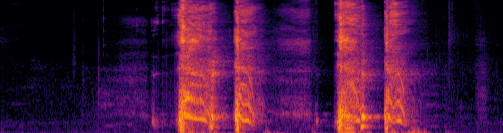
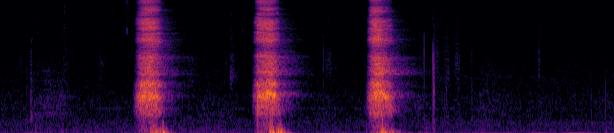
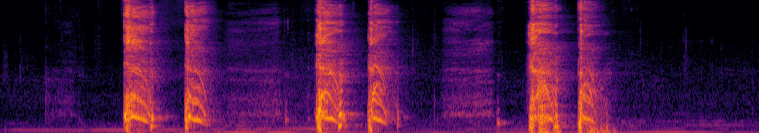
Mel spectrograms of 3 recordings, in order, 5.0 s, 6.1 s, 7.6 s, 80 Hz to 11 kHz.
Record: {"cough_length": "5.0 s", "cough_amplitude": 18633, "cough_signal_mean_std_ratio": 0.37, "exhalation_length": "6.1 s", "exhalation_amplitude": 3560, "exhalation_signal_mean_std_ratio": 0.32, "three_cough_length": "7.6 s", "three_cough_amplitude": 16493, "three_cough_signal_mean_std_ratio": 0.38, "survey_phase": "alpha (2021-03-01 to 2021-08-12)", "age": "45-64", "gender": "Male", "wearing_mask": "No", "symptom_cough_any": true, "symptom_fatigue": true, "symptom_change_to_sense_of_smell_or_taste": true, "symptom_loss_of_taste": true, "symptom_onset": "6 days", "smoker_status": "Never smoked", "respiratory_condition_asthma": false, "respiratory_condition_other": false, "recruitment_source": "Test and Trace", "submission_delay": "2 days", "covid_test_result": "Positive", "covid_test_method": "RT-qPCR", "covid_ct_value": 19.9, "covid_ct_gene": "ORF1ab gene"}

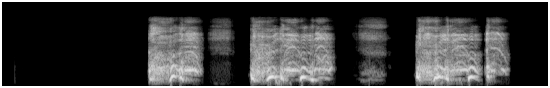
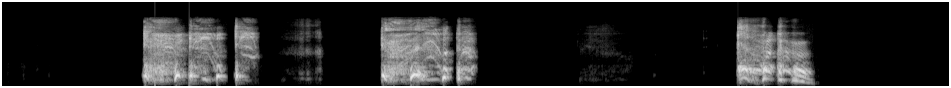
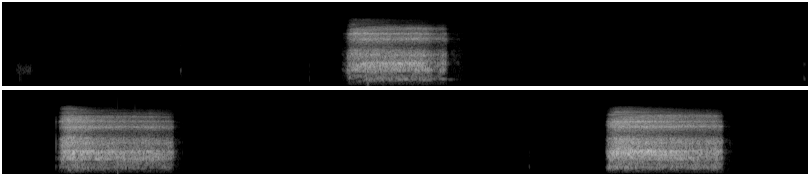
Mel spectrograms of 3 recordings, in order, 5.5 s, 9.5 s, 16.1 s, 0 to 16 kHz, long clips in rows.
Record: {"cough_length": "5.5 s", "cough_amplitude": 29162, "cough_signal_mean_std_ratio": 0.55, "three_cough_length": "9.5 s", "three_cough_amplitude": 32767, "three_cough_signal_mean_std_ratio": 0.4, "exhalation_length": "16.1 s", "exhalation_amplitude": 8215, "exhalation_signal_mean_std_ratio": 0.35, "survey_phase": "beta (2021-08-13 to 2022-03-07)", "age": "18-44", "gender": "Female", "wearing_mask": "No", "symptom_none": true, "smoker_status": "Never smoked", "respiratory_condition_asthma": false, "respiratory_condition_other": false, "recruitment_source": "REACT", "submission_delay": "2 days", "covid_test_result": "Negative", "covid_test_method": "RT-qPCR", "influenza_a_test_result": "Unknown/Void", "influenza_b_test_result": "Unknown/Void"}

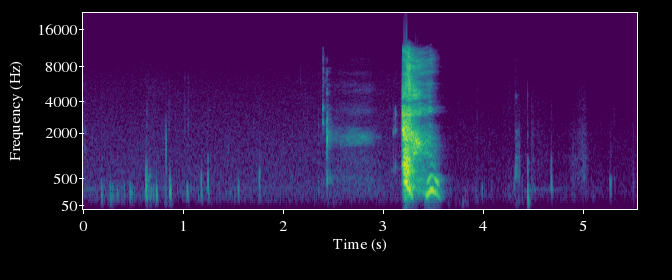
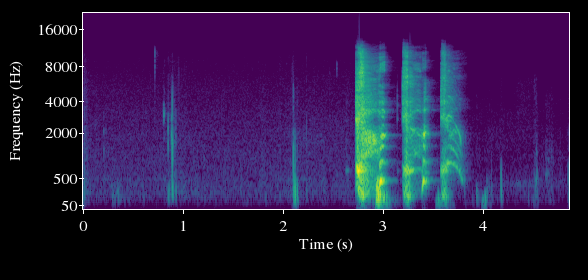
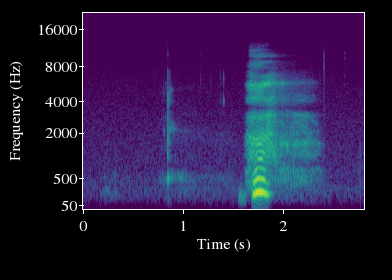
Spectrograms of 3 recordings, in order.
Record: {"cough_length": "5.5 s", "cough_amplitude": 30440, "cough_signal_mean_std_ratio": 0.16, "three_cough_length": "4.9 s", "three_cough_amplitude": 26499, "three_cough_signal_mean_std_ratio": 0.23, "exhalation_length": "2.8 s", "exhalation_amplitude": 8358, "exhalation_signal_mean_std_ratio": 0.24, "survey_phase": "beta (2021-08-13 to 2022-03-07)", "age": "18-44", "gender": "Female", "wearing_mask": "No", "symptom_cough_any": true, "symptom_runny_or_blocked_nose": true, "symptom_shortness_of_breath": true, "symptom_sore_throat": true, "symptom_fatigue": true, "symptom_headache": true, "symptom_change_to_sense_of_smell_or_taste": true, "symptom_loss_of_taste": true, "symptom_other": true, "symptom_onset": "4 days", "smoker_status": "Never smoked", "respiratory_condition_asthma": false, "respiratory_condition_other": false, "recruitment_source": "Test and Trace", "submission_delay": "1 day", "covid_test_result": "Positive", "covid_test_method": "RT-qPCR", "covid_ct_value": 16.0, "covid_ct_gene": "ORF1ab gene", "covid_ct_mean": 16.4, "covid_viral_load": "4100000 copies/ml", "covid_viral_load_category": "High viral load (>1M copies/ml)"}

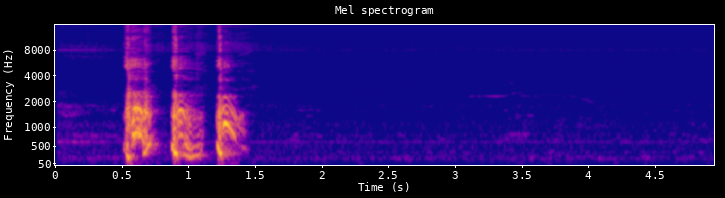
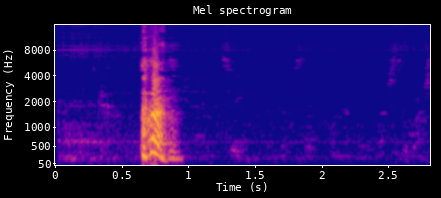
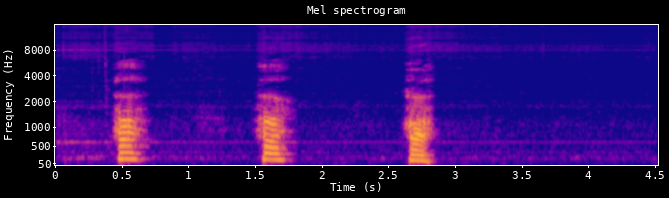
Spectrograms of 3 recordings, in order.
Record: {"three_cough_length": "4.9 s", "three_cough_amplitude": 28859, "three_cough_signal_mean_std_ratio": 0.26, "cough_length": "2.8 s", "cough_amplitude": 32767, "cough_signal_mean_std_ratio": 0.21, "exhalation_length": "4.5 s", "exhalation_amplitude": 29097, "exhalation_signal_mean_std_ratio": 0.28, "survey_phase": "alpha (2021-03-01 to 2021-08-12)", "age": "45-64", "gender": "Male", "wearing_mask": "No", "symptom_none": true, "smoker_status": "Ex-smoker", "respiratory_condition_asthma": false, "respiratory_condition_other": false, "recruitment_source": "REACT", "submission_delay": "2 days", "covid_test_result": "Negative", "covid_test_method": "RT-qPCR"}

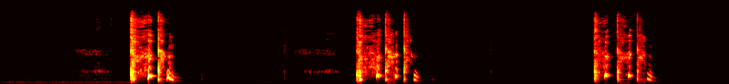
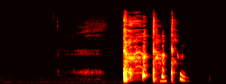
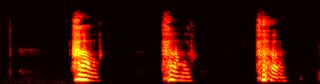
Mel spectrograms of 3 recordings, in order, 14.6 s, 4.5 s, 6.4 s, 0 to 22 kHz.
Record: {"three_cough_length": "14.6 s", "three_cough_amplitude": 30417, "three_cough_signal_mean_std_ratio": 0.22, "cough_length": "4.5 s", "cough_amplitude": 29295, "cough_signal_mean_std_ratio": 0.27, "exhalation_length": "6.4 s", "exhalation_amplitude": 29889, "exhalation_signal_mean_std_ratio": 0.29, "survey_phase": "beta (2021-08-13 to 2022-03-07)", "age": "18-44", "gender": "Female", "wearing_mask": "No", "symptom_cough_any": true, "symptom_runny_or_blocked_nose": true, "symptom_sore_throat": true, "symptom_fatigue": true, "smoker_status": "Never smoked", "respiratory_condition_asthma": false, "respiratory_condition_other": false, "recruitment_source": "Test and Trace", "submission_delay": "1 day", "covid_test_result": "Positive", "covid_test_method": "RT-qPCR", "covid_ct_value": 17.5, "covid_ct_gene": "N gene"}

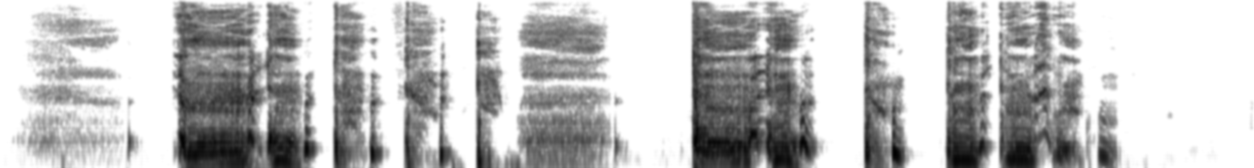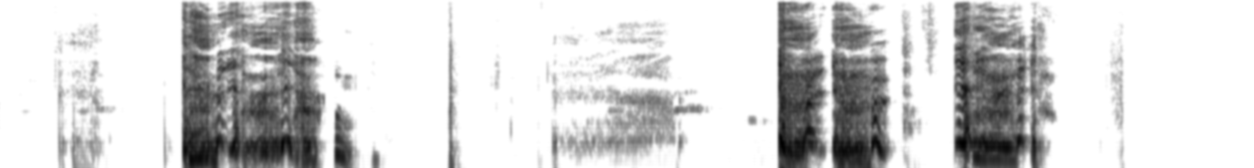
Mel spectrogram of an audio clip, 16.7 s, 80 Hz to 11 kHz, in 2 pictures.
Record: {"cough_length": "16.7 s", "cough_amplitude": 32768, "cough_signal_mean_std_ratio": 0.44, "survey_phase": "alpha (2021-03-01 to 2021-08-12)", "age": "18-44", "gender": "Female", "wearing_mask": "No", "symptom_cough_any": true, "symptom_fatigue": true, "symptom_fever_high_temperature": true, "symptom_headache": true, "smoker_status": "Ex-smoker", "respiratory_condition_asthma": false, "respiratory_condition_other": false, "recruitment_source": "Test and Trace", "submission_delay": "1 day", "covid_test_result": "Positive", "covid_test_method": "RT-qPCR", "covid_ct_value": 12.3, "covid_ct_gene": "ORF1ab gene", "covid_ct_mean": 12.8, "covid_viral_load": "64000000 copies/ml", "covid_viral_load_category": "High viral load (>1M copies/ml)"}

